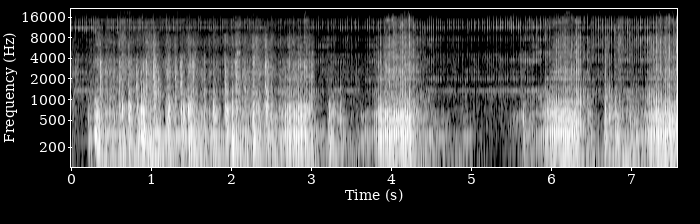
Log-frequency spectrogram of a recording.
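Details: Hyundai Grand Starex with hard starting, low power and white smoke; the injector is bench-tested after an injector washer was found to be the problem. Sharp, crisp, even hissing bursts come about every two seconds over quiet pauses, and the injector sprays normally.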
